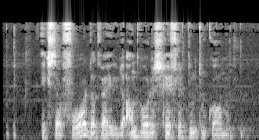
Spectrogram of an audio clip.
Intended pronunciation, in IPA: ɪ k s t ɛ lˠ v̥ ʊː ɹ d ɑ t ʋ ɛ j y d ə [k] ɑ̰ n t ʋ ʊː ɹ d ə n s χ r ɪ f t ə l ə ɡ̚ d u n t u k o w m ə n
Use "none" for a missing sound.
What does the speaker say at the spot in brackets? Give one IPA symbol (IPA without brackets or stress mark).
ʔ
